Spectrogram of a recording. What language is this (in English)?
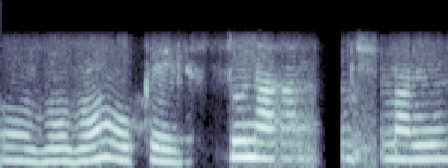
Gujarati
